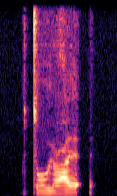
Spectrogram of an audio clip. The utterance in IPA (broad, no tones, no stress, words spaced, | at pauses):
toy̯ʕɛʔ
